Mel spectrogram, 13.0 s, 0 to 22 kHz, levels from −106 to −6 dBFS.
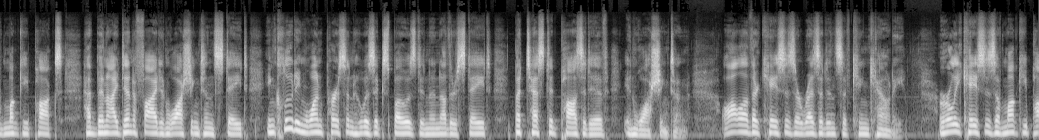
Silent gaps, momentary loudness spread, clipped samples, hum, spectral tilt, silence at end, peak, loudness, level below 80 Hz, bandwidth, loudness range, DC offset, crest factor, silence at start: none; 8 LU; under 0.1%; none; -4 dB/octave; 0 s; -2 dBFS; -18 LUFS; -50 dBFS; 15 kHz; 2 LU; under 0.1%; 18 dB; 0 s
